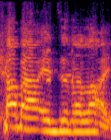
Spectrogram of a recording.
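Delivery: loud, high commanding voice. Switching to a backup plan after failing at sneaking: authoritative. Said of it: "I'm gonna sound authoritative and be like".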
